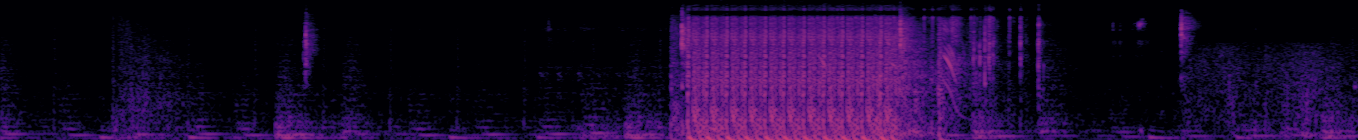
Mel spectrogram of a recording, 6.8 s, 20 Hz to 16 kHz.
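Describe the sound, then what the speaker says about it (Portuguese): Sustained burst of automatic gunfire in the video game Syphon Filter 3, loud and rapid for about a second, set among quieter game sounds and scattered shots before and after. "Os caras já estão metendo bala em mim já."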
